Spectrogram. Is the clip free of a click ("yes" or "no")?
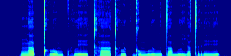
yes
